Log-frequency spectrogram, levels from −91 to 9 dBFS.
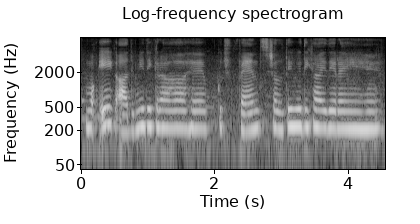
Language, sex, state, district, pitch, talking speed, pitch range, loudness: Hindi, female, Uttar Pradesh, Shamli, 220 Hz, 185 wpm, 210-230 Hz, -15 LUFS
